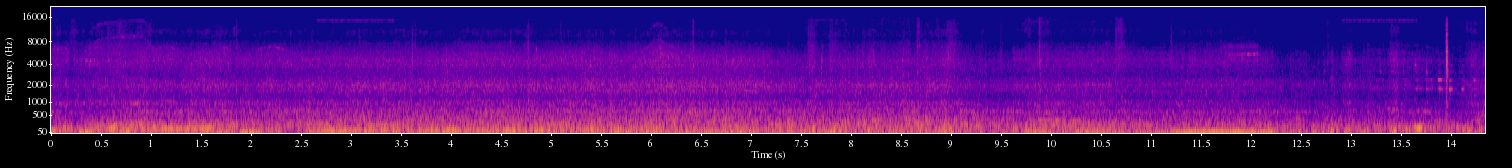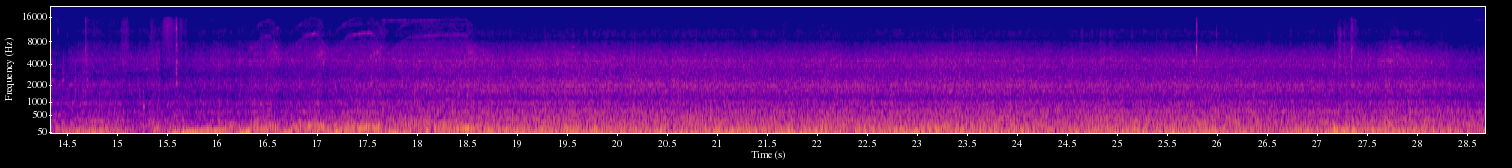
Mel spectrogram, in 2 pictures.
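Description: Road noise from a moving car: a steady low rumble of engine and tyres, easing slightly about halfway through.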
